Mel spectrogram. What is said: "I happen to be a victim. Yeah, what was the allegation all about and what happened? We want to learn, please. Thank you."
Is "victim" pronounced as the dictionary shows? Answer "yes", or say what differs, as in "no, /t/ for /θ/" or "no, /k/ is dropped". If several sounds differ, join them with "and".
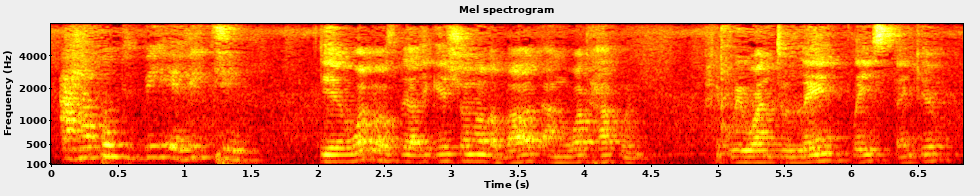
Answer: no, /k/ is dropped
